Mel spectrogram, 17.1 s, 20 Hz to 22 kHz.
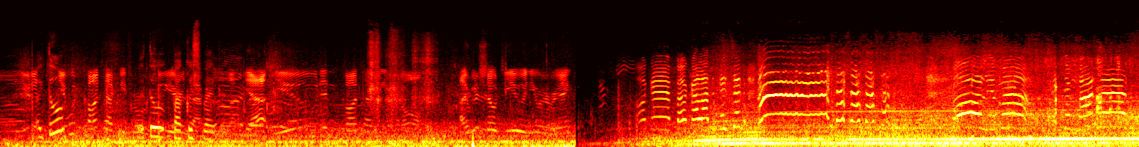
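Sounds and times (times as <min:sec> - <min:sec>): motorboat engine running: 0:10.6 - 0:17.0
people laughing and shrieking: 0:11.3 - 0:14.1.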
